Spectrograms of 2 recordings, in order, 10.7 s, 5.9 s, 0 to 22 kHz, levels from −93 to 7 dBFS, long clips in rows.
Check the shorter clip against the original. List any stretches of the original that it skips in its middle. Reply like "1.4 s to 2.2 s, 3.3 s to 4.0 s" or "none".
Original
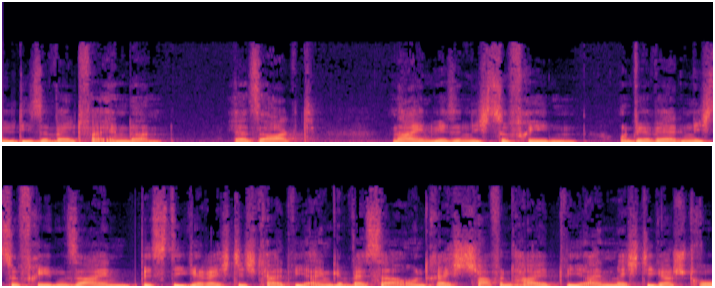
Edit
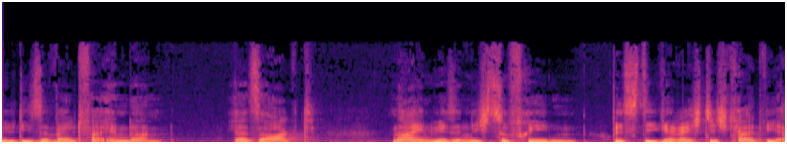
4.6 s to 6.3 s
